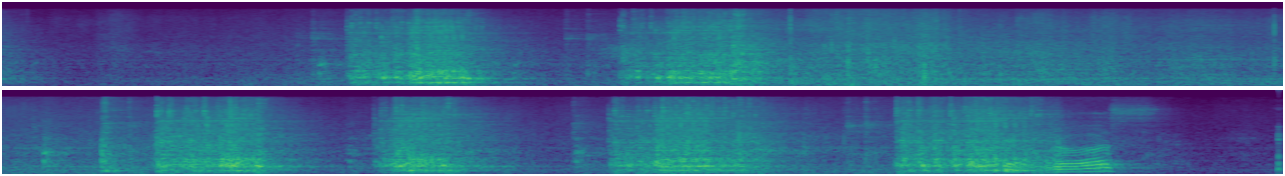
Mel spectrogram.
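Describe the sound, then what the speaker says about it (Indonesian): Sewing machine stitching the armhole of a middle-school uniform shirt, running in several bursts of a few seconds each with short pauses between, close and fairly loud, with quiet handling noise in the gaps. "Terus ini saya jahit seperti ini, bagian bawahnya sambil ditarik teman-teman, biar hasilnya nggak berkerut nantinya."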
